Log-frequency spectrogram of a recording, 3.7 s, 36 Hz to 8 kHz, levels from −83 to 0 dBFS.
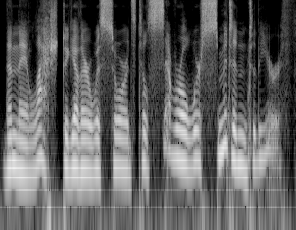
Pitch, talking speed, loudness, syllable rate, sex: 165 Hz, 210 wpm, -17 LUFS, 5.3 syllables/s, male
